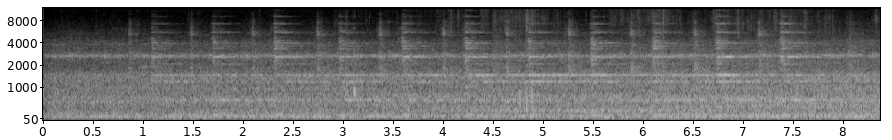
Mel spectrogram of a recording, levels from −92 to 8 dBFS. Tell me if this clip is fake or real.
real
